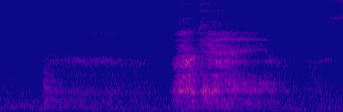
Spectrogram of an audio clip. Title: One Sneeze Induced by Pepper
